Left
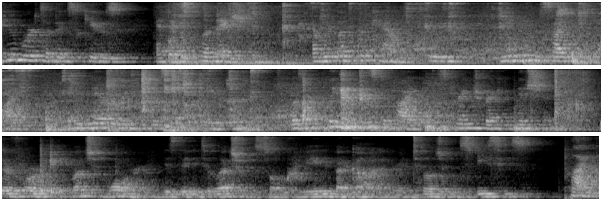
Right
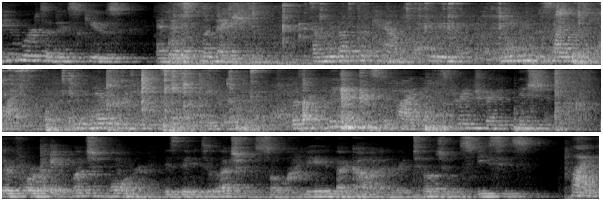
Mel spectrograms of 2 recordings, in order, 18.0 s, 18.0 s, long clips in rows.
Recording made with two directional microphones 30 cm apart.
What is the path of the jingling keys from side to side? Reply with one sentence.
In this clip you hear the jingling keys go right and come back.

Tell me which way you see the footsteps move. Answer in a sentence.
You can hear the footsteps go right and come back.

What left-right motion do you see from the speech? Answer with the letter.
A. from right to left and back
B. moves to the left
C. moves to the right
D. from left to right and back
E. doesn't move
E.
